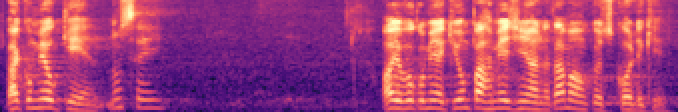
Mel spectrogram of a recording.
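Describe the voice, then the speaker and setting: A Brazilian pastor with a high voice talks fast in a fairly bright tone, his words carrying the sound of a big room. Before a live audience in a large church hall, he preaches a jokey sermon on marriage, acting out both partners in couples' dialogues.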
